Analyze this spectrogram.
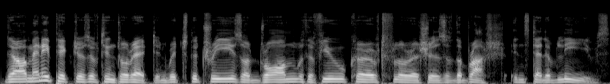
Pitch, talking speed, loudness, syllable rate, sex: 110 Hz, 225 wpm, -17 LUFS, 6.1 syllables/s, male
